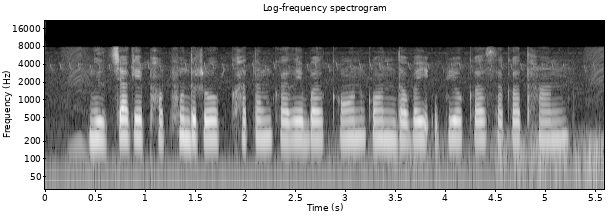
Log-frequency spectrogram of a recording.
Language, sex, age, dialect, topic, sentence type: Chhattisgarhi, female, 18-24, Northern/Bhandar, agriculture, question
